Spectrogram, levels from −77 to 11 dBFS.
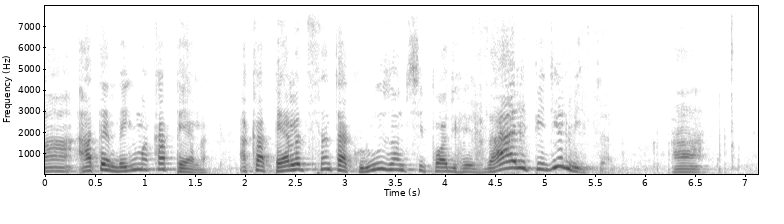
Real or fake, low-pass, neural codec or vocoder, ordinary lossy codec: fake; none; codec, 16 kHz, 16 kbps, FreqCodec, smaller model; none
